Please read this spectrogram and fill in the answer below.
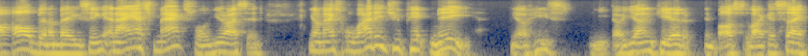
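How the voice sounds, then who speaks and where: This man has a Southern US accent and a fairly high pitch. His intonation is lively and his pace moderate. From US South, South Carolina. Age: 70s. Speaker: film critic. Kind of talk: podcast interview. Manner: animated.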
